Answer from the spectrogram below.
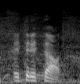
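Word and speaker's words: Étretat: Etretat, Francia.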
